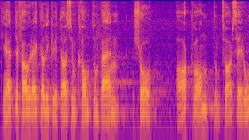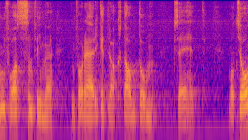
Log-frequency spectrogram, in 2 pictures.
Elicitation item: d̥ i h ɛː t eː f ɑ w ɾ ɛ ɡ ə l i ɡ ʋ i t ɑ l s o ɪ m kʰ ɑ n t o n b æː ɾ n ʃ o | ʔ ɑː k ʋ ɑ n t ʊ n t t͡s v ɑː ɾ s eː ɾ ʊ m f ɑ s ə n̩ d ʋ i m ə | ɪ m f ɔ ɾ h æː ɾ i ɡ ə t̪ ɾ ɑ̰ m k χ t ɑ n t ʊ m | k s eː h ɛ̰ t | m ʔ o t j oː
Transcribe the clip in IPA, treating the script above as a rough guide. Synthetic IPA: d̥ i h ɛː t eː f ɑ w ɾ ɛ ɡ ə l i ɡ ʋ ɪ t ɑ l s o ɪ m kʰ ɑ n t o n b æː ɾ n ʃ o | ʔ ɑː k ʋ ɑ n t ʊ n t t͡s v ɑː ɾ s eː ɾ ʊ m f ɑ s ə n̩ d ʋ i m ə | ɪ m f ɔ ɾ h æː ɾ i ɡ ə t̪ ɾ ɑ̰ k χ t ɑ n t ʊ m | k s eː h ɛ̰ t | m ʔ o t͡s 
